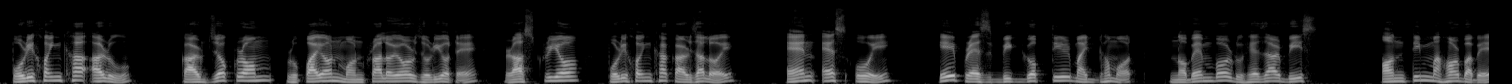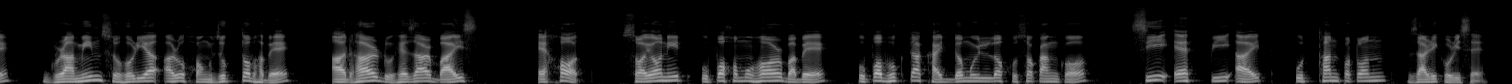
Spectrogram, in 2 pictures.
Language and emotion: Assamese, neutral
